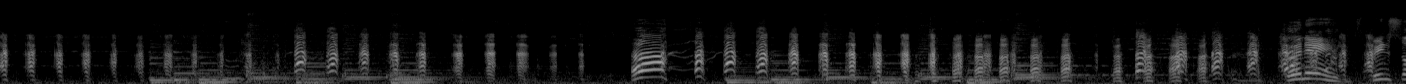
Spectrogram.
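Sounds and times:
man laughing heartily: 0:00.0 - 0:13.9
lively music: 0:01.3 - 0:04.8, 0:07.2 - 0:14.0.

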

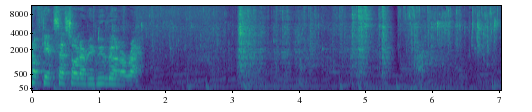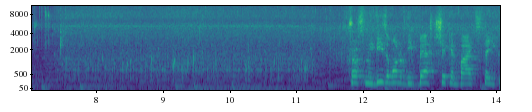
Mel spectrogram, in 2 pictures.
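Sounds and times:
frying sizzle: 0:01.3 - 0:04.8, 0:05.4 - 0:14.0
metal sieve clinking against wok: 0:03.0 - 0:06.3.

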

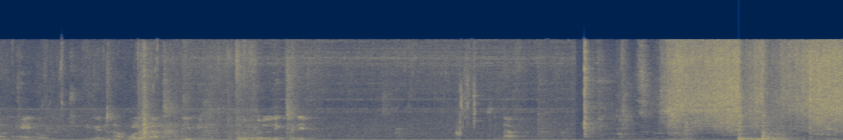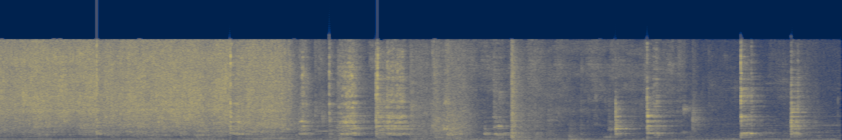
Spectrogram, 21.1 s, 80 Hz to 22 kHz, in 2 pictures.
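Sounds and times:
pasta sizzling in frying pan: 0:08.2 - 0:14.6
utensil scraping pan: 0:11.6 - 0:17.0.

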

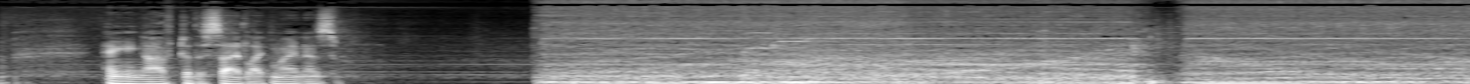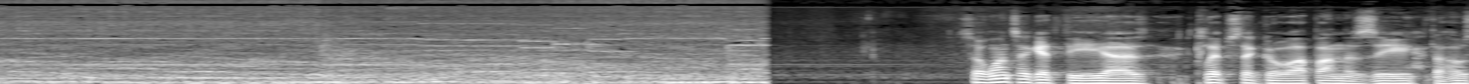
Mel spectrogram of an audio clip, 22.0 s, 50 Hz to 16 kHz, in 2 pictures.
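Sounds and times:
thin high whine: 0:00.0 - 0:17.4
stepper motors whirring: 0:04.0 - 0:16.8.

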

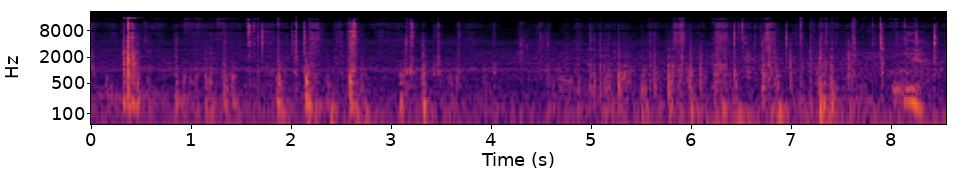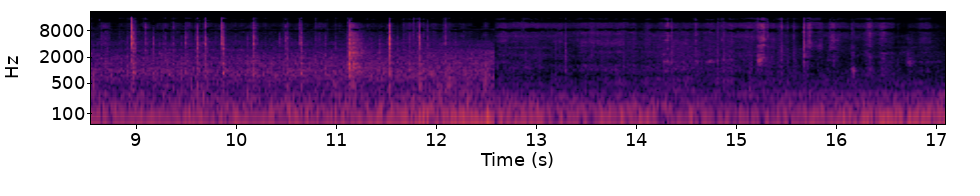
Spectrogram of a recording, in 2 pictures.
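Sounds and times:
ratchet clicking on bolts: 0:05.8 - 0:12.2.

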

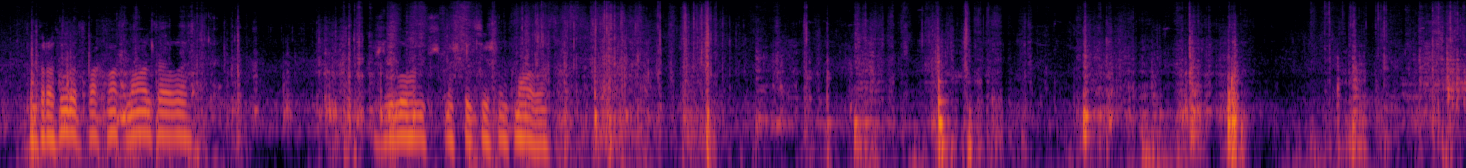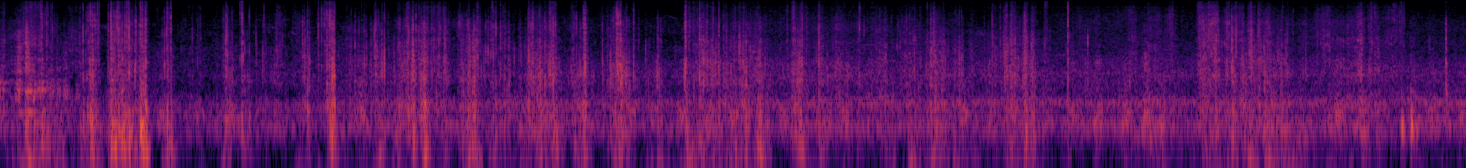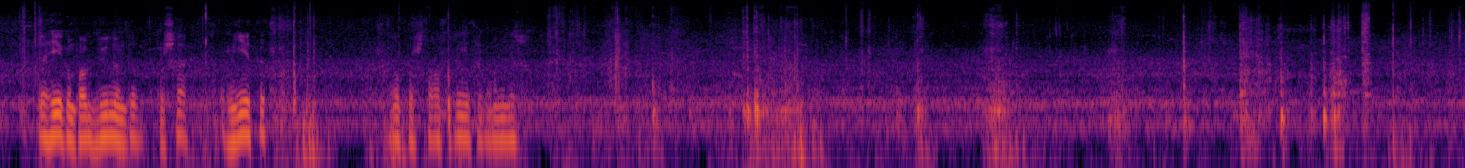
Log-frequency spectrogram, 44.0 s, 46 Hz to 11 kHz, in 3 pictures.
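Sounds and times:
honeybees buzzing: 0:00.0 - 0:43.9
plastic sheet crinkling: 0:03.3 - 0:07.6, 0:13.2 - 0:28.9
wooden hive boxes knocking: 0:13.3 - 0:34.1, 0:34.7 - 0:43.9.

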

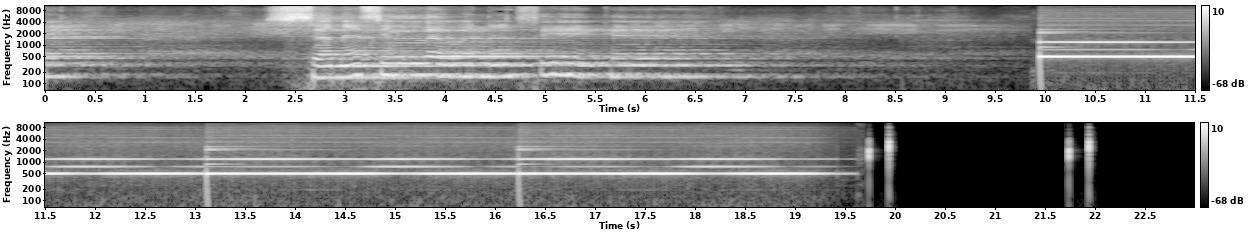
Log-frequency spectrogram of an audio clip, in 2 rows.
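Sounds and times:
metal bowl bell ringing: 0:09.9 - 0:19.6.

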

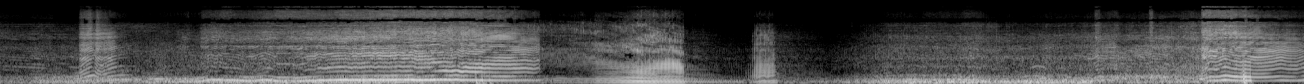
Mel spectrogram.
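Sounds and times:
motocross bike engine revving: 0:00.0 - 0:13.0.

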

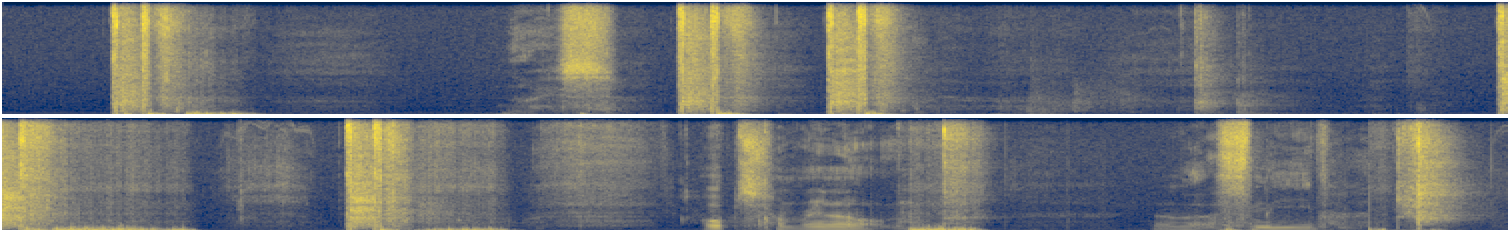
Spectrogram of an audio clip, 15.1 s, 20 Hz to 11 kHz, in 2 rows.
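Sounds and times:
pneumatic nailer shots: 0:00.5 - 0:01.2, 0:03.4 - 0:04.6, 0:07.4 - 0:08.2, 0:09.2 - 0:10.1, 0:14.4 - 0:14.9
burst of air: 0:00.6 - 0:01.3, 0:03.4 - 0:04.6, 0:07.5 - 0:08.5, 0:09.2 - 0:10.2.

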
